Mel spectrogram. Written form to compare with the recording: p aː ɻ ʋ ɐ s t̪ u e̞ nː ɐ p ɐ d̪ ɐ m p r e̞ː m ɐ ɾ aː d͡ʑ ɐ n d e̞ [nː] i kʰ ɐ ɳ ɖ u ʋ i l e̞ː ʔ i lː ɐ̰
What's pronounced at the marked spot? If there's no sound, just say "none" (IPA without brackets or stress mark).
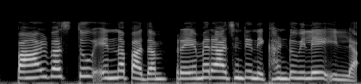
n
